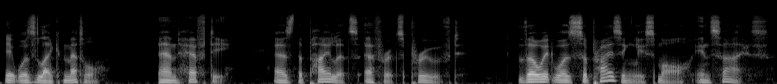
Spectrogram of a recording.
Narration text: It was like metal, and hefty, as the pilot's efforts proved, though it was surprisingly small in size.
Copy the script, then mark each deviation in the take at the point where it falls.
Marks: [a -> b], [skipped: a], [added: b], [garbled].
It was like metal, and hefty, as the pilot's efforts proved, though it was surprisingly small in size.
